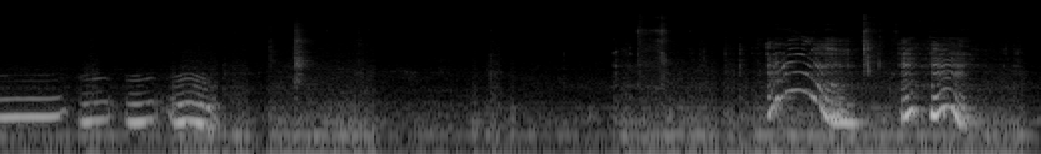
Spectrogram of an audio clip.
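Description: A woman hums with pleasure, close to the microphone.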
